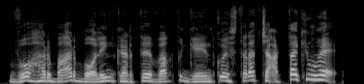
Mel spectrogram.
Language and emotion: Urdu, disgusted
